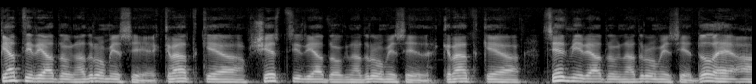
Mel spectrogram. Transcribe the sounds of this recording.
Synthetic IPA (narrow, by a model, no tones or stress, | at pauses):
pjat̪iɾjad̪ɔɡnad̪ɾuɦɔmjɛsɛjɛkɾaːt̪kɛaʃɛst̪iɾjad̪ɔɡnad̪ɾuɦɔmjɛsɛjɛkɾaːt̪kɛa | sjɛd̪miɾjad̪ɔɡnad̪ɾuɦɔmjɛsɛjɛd̪l̩ɦɛa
